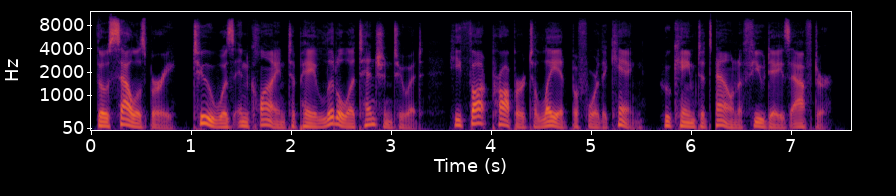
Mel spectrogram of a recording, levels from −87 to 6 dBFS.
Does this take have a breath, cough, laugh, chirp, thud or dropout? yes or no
yes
